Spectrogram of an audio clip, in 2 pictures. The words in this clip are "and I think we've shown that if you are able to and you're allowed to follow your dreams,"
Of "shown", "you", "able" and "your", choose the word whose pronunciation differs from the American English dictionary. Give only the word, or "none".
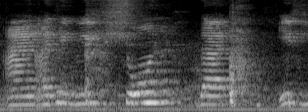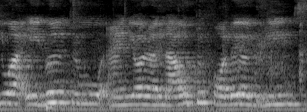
none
